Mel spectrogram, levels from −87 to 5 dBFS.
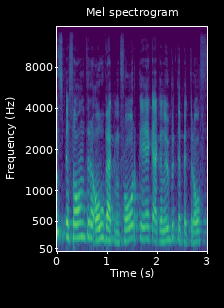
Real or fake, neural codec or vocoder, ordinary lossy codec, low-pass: fake; codec, 44.1 kHz, 7.8 kbps, Pupu-Codec; none; 14.4 kHz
